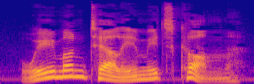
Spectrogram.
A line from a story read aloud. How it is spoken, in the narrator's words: said slowly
